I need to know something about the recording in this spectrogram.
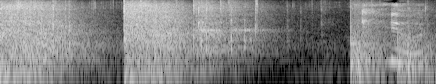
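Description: Claw hammer striking an iPod touch's metal back case on a wooden workbench: three loud blows, each ringing briefly. The case is not giving way.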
